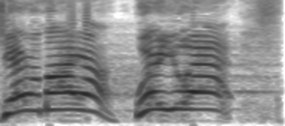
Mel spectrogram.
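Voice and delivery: loud, drawn-out calling yell. Retelling searching around the house for their missing son, re-enacting yelling for him. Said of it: "I'm yelling".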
